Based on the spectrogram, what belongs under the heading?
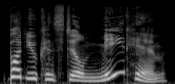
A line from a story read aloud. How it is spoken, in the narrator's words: Margie replied brightly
